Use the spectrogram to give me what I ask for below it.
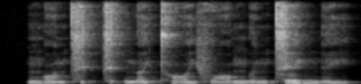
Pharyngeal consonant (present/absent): absent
